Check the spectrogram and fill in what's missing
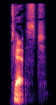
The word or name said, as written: test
